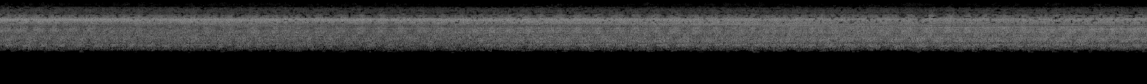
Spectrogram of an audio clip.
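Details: Bear cicadas and Nii-nii cicadas singing together on an early summer morning in July 2023, a continuous shrill, buzzy wall of sound with a faint fast pulsing inside it, even in volume from start to end.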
